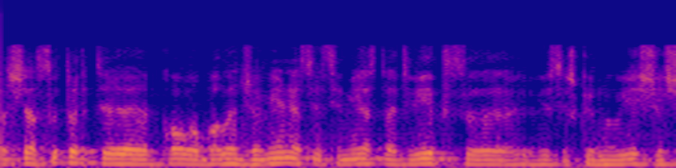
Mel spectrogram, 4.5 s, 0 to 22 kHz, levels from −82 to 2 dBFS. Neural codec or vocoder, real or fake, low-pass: codec, 16 kHz, 2 kbps, FreqCodec, smaller model; fake; 7.2 kHz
